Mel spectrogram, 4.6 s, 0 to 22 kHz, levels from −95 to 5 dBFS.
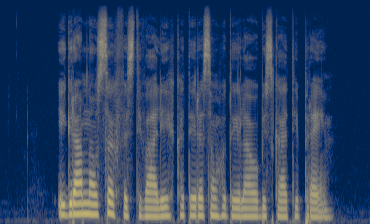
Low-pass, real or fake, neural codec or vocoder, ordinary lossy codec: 19.8 kHz; real; none; none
